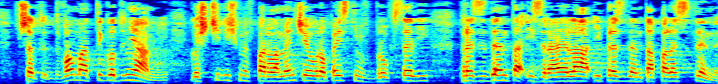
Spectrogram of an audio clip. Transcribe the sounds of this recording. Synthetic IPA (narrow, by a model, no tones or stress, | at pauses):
pʂɛd̪ːvɔmat̪ɘɡɔd̪ɲamʲḭ | ɡɔɕt͡ɕilʲiɕmɘfpaɾlamɛnt͡ɕɛɛwɾɔpɛjskʲimvbɾuksɛlʲi | pɾɛzɘd̪ɛnt̪aʔizɾaɛlaʔipɾɛzɘd̪ɛnt̪apalɛst̪ɘnɘ̰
